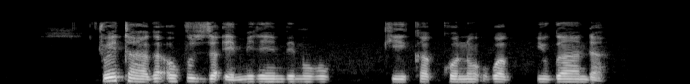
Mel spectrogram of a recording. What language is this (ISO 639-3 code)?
lug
